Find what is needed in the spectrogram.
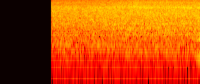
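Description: Dead silence for about half a second, then a steady rushing hiss of outdoor background noise on the microphone begins and holds.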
